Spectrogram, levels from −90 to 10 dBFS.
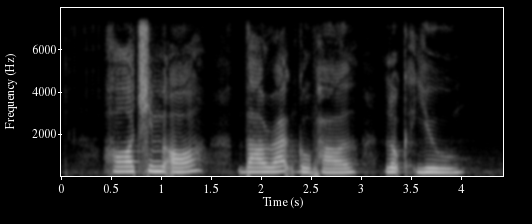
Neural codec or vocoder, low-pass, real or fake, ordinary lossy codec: none; 7.2 kHz; real; none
